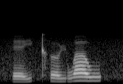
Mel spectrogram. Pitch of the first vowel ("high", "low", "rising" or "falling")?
rising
